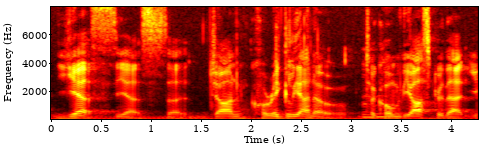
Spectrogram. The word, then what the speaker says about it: Corigliano: So the composer, John Corigliano.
